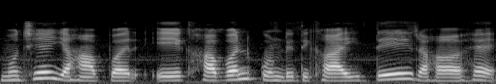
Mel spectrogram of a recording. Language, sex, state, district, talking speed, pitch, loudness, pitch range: Hindi, female, Madhya Pradesh, Katni, 120 wpm, 185 Hz, -16 LUFS, 175-205 Hz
